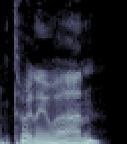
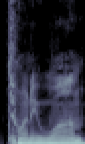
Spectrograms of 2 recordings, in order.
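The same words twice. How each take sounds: First: Twenty-one sung out much higher; high sing-song. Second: Said in the usual way. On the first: Real, not acted. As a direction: repeat Twenty-one in a high excited lilt. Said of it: "repeats the roll high". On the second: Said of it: "repeats the roll".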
